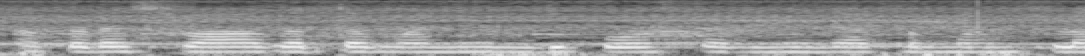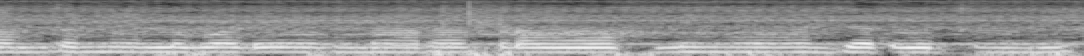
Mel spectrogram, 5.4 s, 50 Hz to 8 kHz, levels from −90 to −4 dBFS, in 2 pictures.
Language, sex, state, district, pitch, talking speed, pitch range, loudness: Telugu, female, Andhra Pradesh, Sri Satya Sai, 205 Hz, 145 wpm, 200-210 Hz, -15 LUFS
